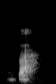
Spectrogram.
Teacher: es bilabial, es explosivo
